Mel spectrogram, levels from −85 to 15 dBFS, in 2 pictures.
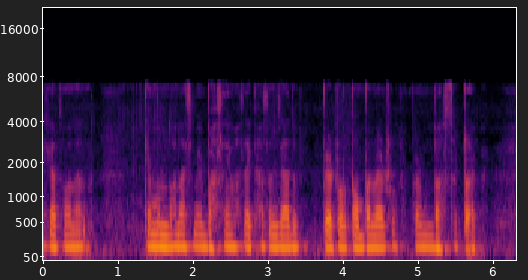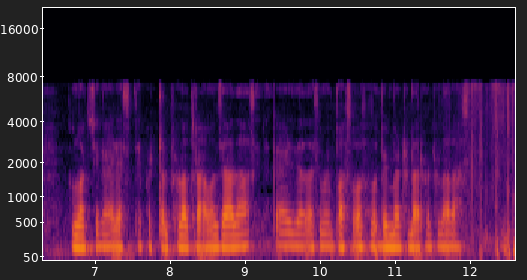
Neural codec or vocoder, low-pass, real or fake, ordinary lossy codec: none; 7.2 kHz; real; none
